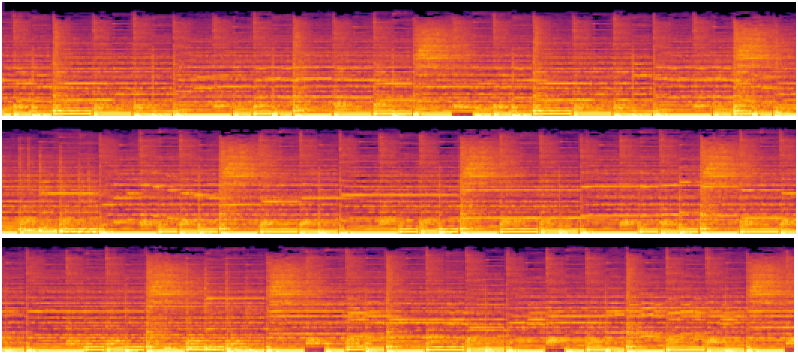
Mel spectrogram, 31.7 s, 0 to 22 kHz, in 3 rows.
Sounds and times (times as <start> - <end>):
Music: 0.0 - 31.7.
